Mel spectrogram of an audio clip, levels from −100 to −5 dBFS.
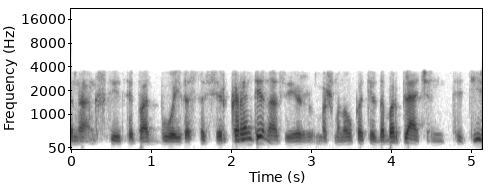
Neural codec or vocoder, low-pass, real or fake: none; 3.6 kHz; real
